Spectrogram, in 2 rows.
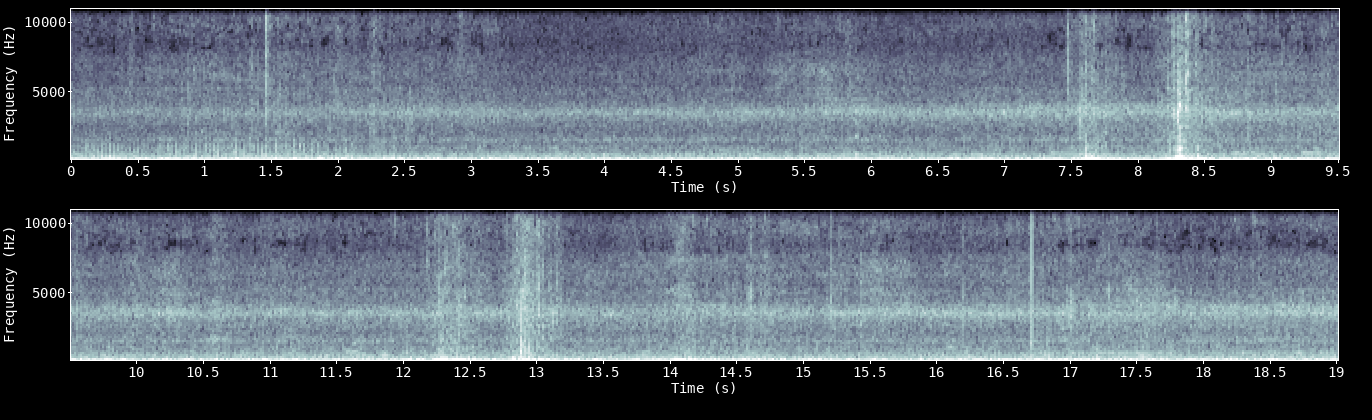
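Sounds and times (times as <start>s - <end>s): vehicle rumble in motion: 0.0s - 19.0s
vehicle bumps: 12.1s - 13.4s.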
